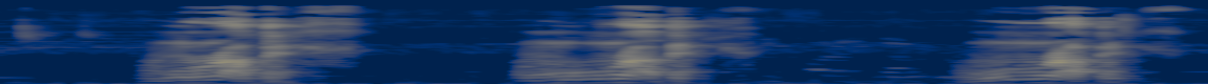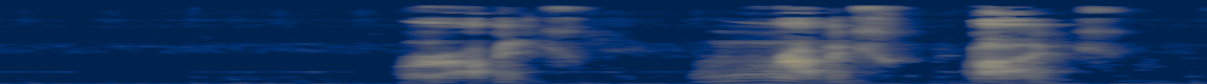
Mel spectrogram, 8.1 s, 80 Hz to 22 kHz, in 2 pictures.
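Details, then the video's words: A 2-year-old female Congo African grey parrot talks at home in six short, voice-like phrases about a second apart, with clear human-sounding vowels, in a quiet room. "African Grey Talking Parrot"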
